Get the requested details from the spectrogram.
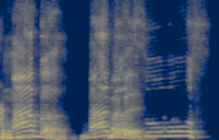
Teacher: আমরা পড়েছি কলকলা, পড়েছি কলকলার মধ্যে যে 5টি অক্ষর আছে কফ ত বা জিম দাল, তার মধ্যে বা আছে। তো বার উপরে এখানে সাকিন এসছে, তাহলে বাটাকে কলকলা করতে হবে।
